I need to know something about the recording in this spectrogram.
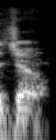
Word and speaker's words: Ajou: My name is Ajou. It's pronounced Ajou.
